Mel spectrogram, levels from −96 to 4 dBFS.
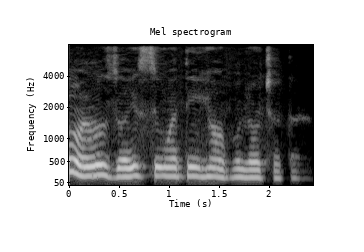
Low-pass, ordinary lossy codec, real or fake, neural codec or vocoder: none; none; fake; codec, 16 kHz, 4 kbps, FreqCodec, larger model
